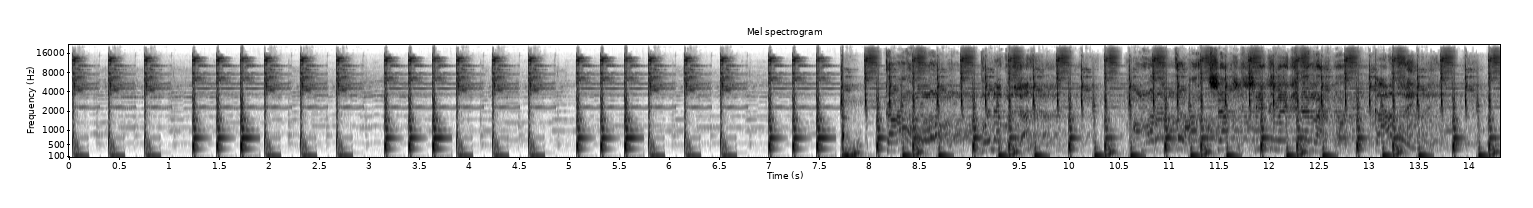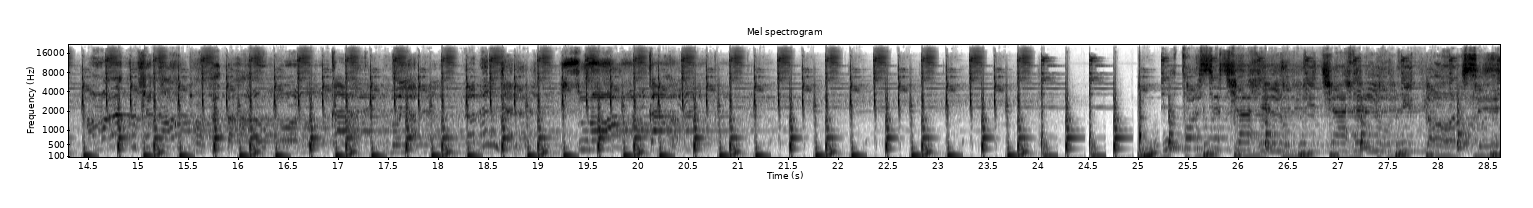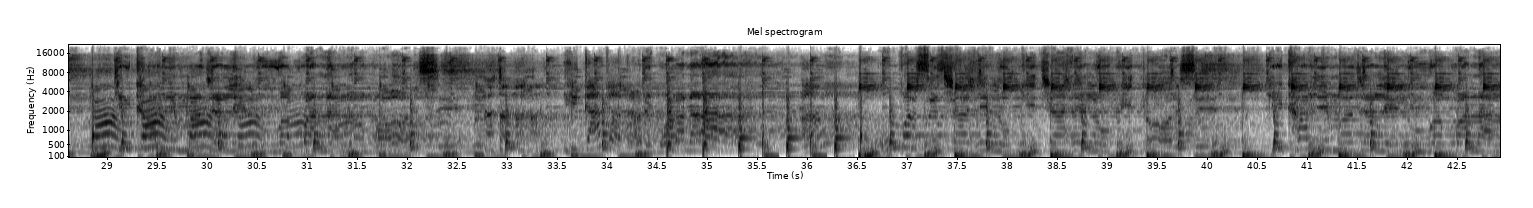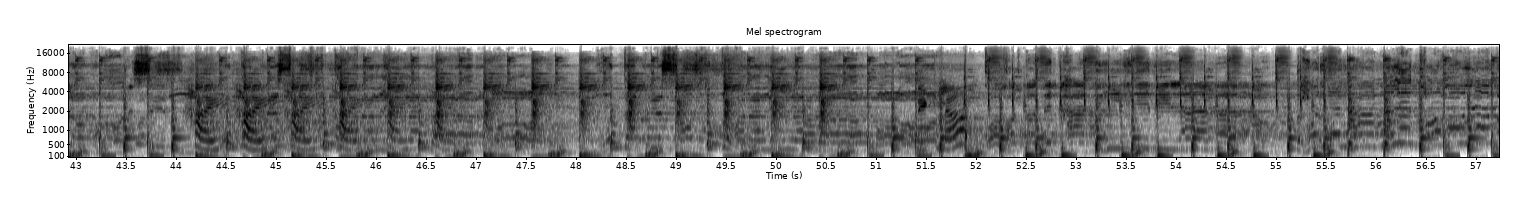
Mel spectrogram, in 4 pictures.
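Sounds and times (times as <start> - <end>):
Bhojpuri Birha style DJ remix song: 0.0 - 57.2.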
